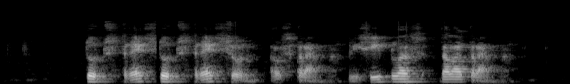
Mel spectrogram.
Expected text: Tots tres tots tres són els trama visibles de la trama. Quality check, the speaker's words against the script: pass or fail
pass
